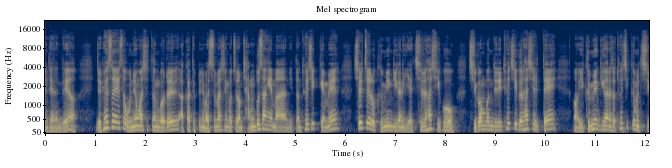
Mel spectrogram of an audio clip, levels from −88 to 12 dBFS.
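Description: No technical faults can be heard anywhere in this recording.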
